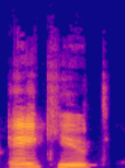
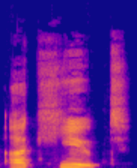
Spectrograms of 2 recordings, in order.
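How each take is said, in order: First: "acute" mispronounced as AY-cute; "acute" with first vowel as the letter A; long A sound. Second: "acute" said as uh-CUTE; "acute" opening on a schwa, then CUTE; schwa sound. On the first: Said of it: "the open syllable saying A". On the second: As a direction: reduce the A of "acute" to a soft uh. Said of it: "It has the schwa sound". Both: Shown as a demonstration.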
